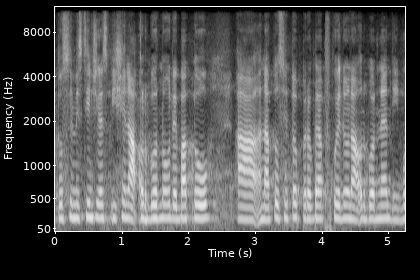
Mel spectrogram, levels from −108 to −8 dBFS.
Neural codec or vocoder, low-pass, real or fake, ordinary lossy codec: codec, 24 kHz, 1 kbps, SNAC; 10.8 kHz; fake; AAC, 64 kbps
